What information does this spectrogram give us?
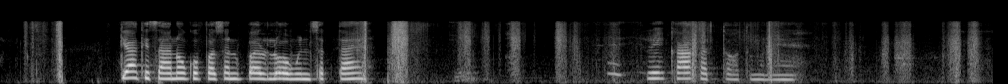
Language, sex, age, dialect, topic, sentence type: Hindi, female, 46-50, Kanauji Braj Bhasha, agriculture, question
